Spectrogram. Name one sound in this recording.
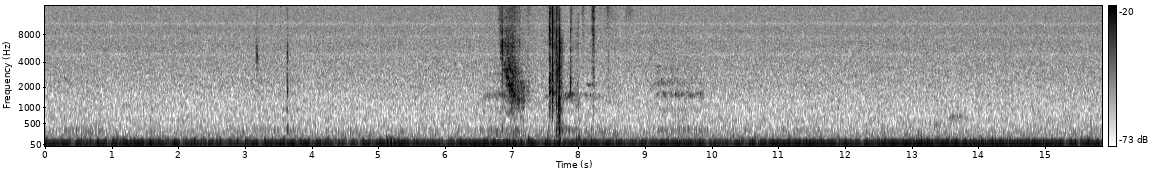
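A pen rubs softly across paper.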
